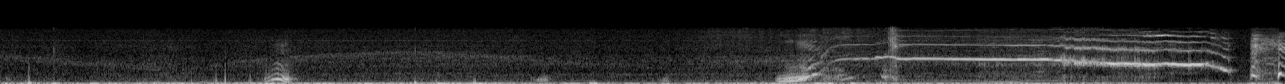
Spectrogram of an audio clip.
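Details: Chinese Shar-Pei, an adopted female, imitating an ambulance siren at home; soft noises and a brief rising yelp, then a long steady howl that slides slightly downward before cutting off, with a person speaking encouragingly.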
